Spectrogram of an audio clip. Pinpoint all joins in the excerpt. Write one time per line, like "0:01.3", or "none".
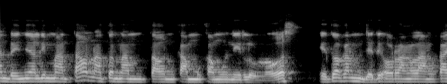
none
